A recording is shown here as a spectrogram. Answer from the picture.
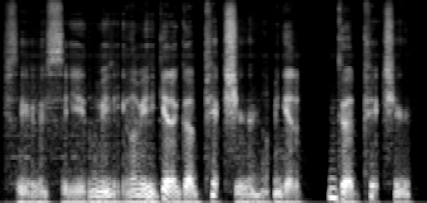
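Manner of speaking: very soft, low mutter; barely voiced, talking to yourself while busy; hushed self-talk. Real, not acted.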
